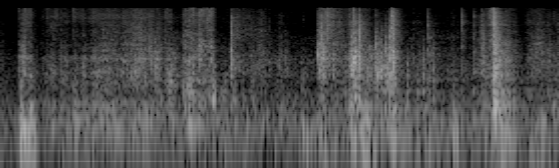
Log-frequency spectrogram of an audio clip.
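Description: Cardboard and paper being handled and shifted on a cutting mat: a series of rustles and light knocks, the sharpest one near the end.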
